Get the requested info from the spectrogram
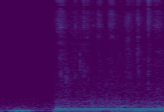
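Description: Sugar poured from a measuring cup into a saucepan: a faint, dry, grainy rustle that starts suddenly about two-thirds of a second in, over a steady low hum.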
